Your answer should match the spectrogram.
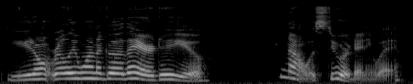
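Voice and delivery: ordinary delivery, nothing marked

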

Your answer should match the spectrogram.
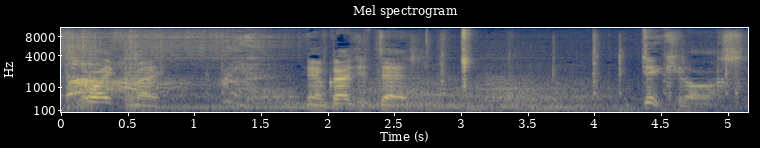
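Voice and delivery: ordinary talk, nothing marked

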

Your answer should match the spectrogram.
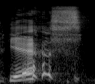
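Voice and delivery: high, caving in through a laugh; laughing confession. Retold or imitated. Husband caving to wife, laughing out yes. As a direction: crack and admit it, giggling.

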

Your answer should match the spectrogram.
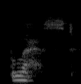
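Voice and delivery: near-whispered, very soft landing; soft, reverent close; hushed. Real, not acted. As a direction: let the word drop to a whisper.

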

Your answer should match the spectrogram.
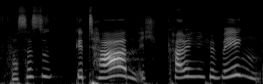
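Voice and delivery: high, loud accusing cry; acted panic. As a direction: cry out in alarm at being trapped. Figure panics, unable to move.

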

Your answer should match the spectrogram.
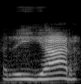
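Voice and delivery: ordinary talk, nothing marked

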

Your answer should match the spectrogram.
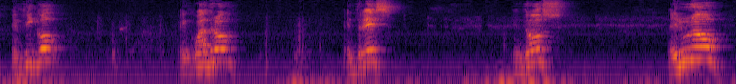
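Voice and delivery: rising countdown pressure; urgent countdown. Real, not acted. Countdown urging Román to answer.

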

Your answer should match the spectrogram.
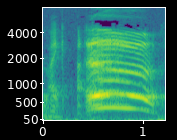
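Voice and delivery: cri d'exaspération aigu et fort; frustrated ugh. Real, not acted. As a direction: let out a loud, high, fed-up ugh. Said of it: "fuming and frustrated".

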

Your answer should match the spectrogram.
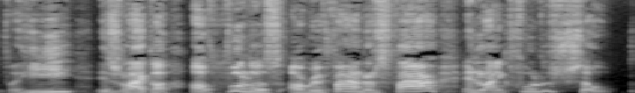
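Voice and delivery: high, forceful pulpit reading; preached scripture reading. Acted. Preacher reading of the refiner's fire, forceful proclaiming. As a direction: build the verse to a loud, high proclamation.

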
